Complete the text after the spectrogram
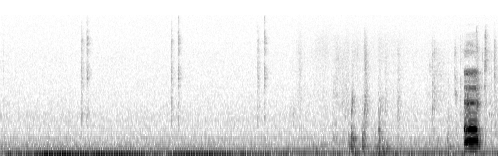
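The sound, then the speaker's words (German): Someone types a chat message on a computer keyboard: faint, sparse key clicks over a low steady hum, then a brief louder burst at the end. “Ich schreibe das nochmal in den Chat.”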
